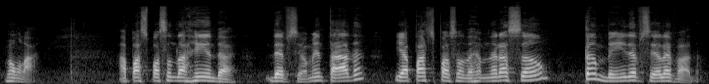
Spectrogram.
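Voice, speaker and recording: Man teaching grammar, fairly high. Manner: explanatory, drawn-out stressed words, frequent "né?" checks. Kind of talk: exam-prep lecture walking through test questions.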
